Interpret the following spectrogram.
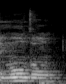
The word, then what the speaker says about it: Mondon: But yeah, the thing is, I think he is French, so you're probably saying it right. So if I say it's Mondon, it's like Mondon. If you say it, how do you say it? In French, I would say Mondon. So that's the proper way of saying it.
